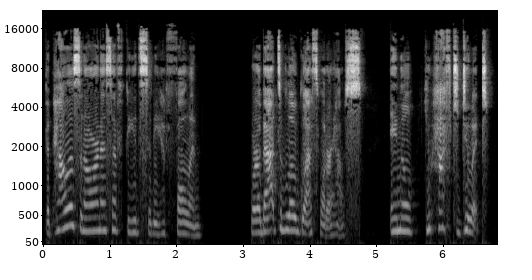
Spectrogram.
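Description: A woman voicing a calm young female royal handmaiden who speaks in a measured way. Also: on the high side, natural voice.

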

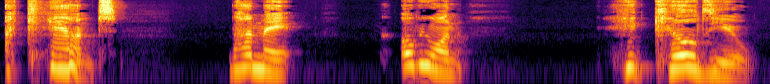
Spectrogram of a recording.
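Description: A woman voicing an anguished, self-doubting young male Jedi in a story, impassioned and halting. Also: mid-range voice, a bit bright. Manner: impassioned, halting, insistent repetition.

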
